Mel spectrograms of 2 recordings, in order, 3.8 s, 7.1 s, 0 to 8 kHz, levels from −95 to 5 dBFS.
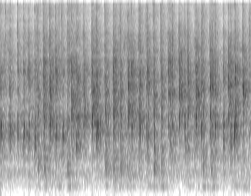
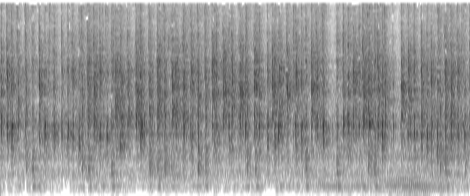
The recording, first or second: second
